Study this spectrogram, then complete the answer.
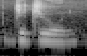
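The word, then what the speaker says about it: jejune: speech it's an adjective am I pronouncing the word correctly jejun yes jejun j e j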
